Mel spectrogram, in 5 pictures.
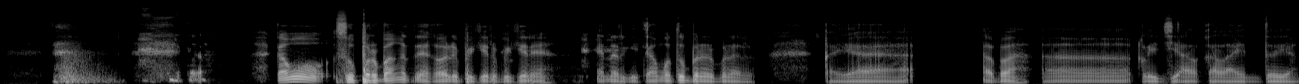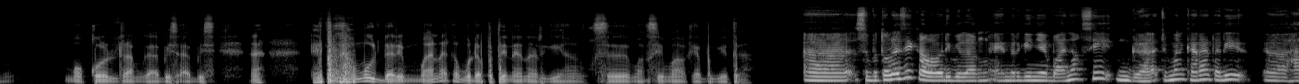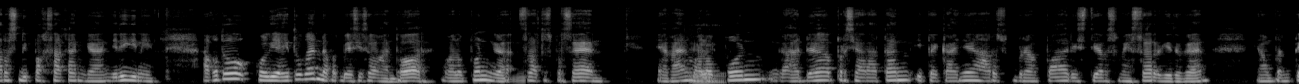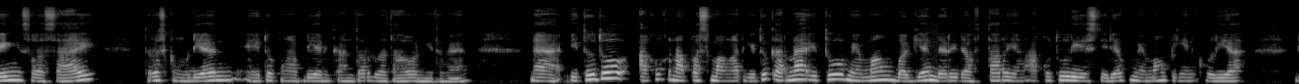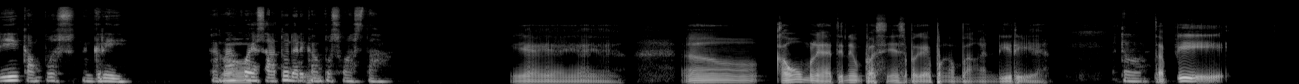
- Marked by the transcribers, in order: static; chuckle; laughing while speaking: "itu"; other background noise; unintelligible speech
- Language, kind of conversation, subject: Indonesian, podcast, Bagaimana kamu membagi waktu antara kerja dan belajar?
